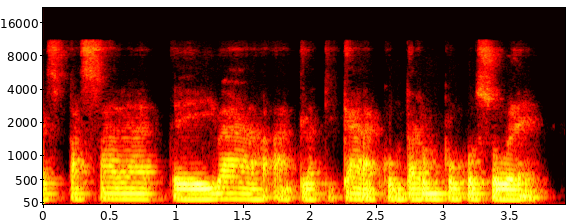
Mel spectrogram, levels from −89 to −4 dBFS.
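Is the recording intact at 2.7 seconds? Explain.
Yes, the speech at 2.7 seconds is intact, with no fault to be heard at that moment.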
